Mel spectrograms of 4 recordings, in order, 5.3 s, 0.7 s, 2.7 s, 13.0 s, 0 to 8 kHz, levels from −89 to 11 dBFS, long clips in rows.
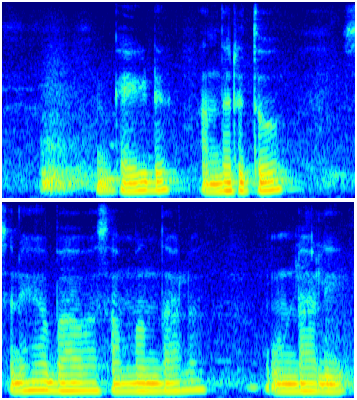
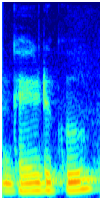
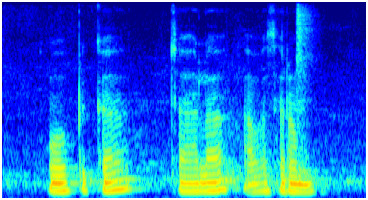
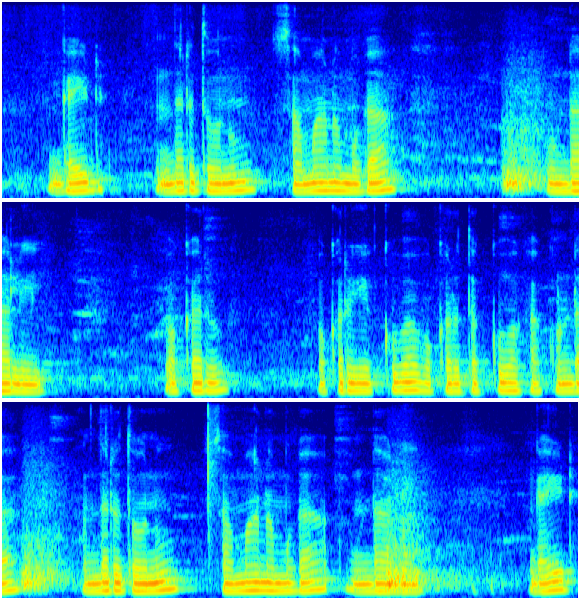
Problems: constant background noise, low volume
